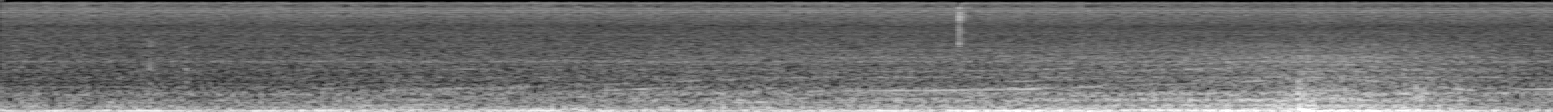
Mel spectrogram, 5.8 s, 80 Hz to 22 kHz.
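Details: BMW X5 E70 with N55 engine at idle/low rpm: low rumble with a loose, uneven pulsing about four beats a second; owner unsure whether this strange sound is normal.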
